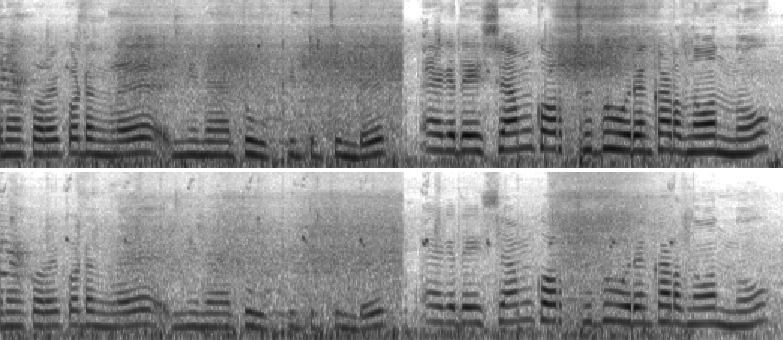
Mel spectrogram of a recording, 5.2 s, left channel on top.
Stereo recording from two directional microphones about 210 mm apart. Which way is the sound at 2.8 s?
20° left (ahead or behind).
